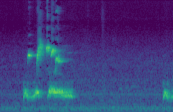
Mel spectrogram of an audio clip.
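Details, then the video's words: Spotted dove calling fast to provoke other doves: a low two-part coo, a short note then a longer hooted one, overlapped by high sharp chirps from another bird, then quiet before the next coo begins. "cu gáy thúc dồn kích bổi cực nhanh | tiếng chim cu gáy kích bổi | chim cu gáy gù"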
